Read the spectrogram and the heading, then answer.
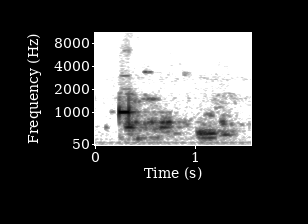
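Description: Telephone beeps over a call-in show phone line: one sharp, loud tone, then a trailing run of softer, warbling electronic tones and a second short cluster of beeps, with no voices.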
